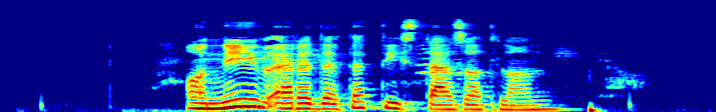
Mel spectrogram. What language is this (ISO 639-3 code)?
hun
